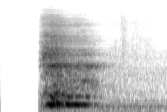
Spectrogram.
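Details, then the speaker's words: Old dog's single short, dry, raspy cough-like burst, likened to an old man's dry cough, fading into quiet room noise. "it sounds like an old man's dry cough or something, bro."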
